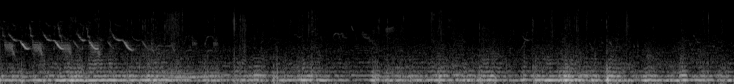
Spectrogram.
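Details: Honeybees gathering from flowers in a flower bed hum with a steady, low, droning buzz, joined early on by a few quick bird chirps.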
